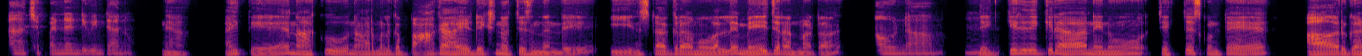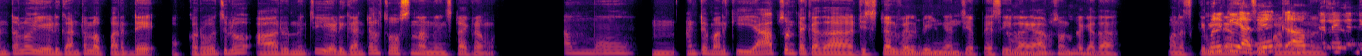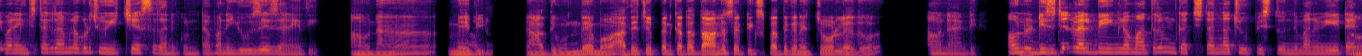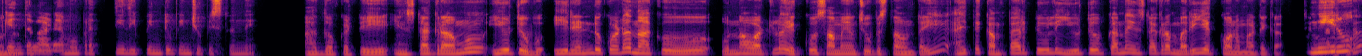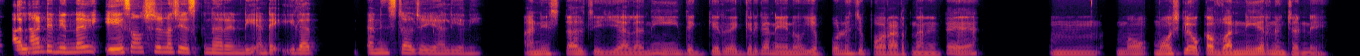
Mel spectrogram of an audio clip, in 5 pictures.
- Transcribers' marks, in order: in English: "నార్మల్‌గా"; in English: "చెక్"; in English: "పర్ డే"; in English: "డిజిటల్ వెల్బింగ్"; other background noise; in English: "స్క్రీన్"; in English: "ఆన్"; in English: "ఇన్‌స్టాగ్రామ్‌లో"; in English: "యూజెజ్"; in English: "మేబీ"; in English: "సెట్టింగ్స్"; in English: "డిజిటల్ వెల్ బీయింగ్‌లో"; in English: "ప్రతీద పిన్ టు పిన్"; in English: "కంపారిటివ్‌లి యూట్యూబ్"; in English: "ఇన్‌స్టాగ్రామ్"; in English: "అన్‌ఇన్‌స్టాల్"; in English: "అన్‌ఇన్‌స్టాల్"; in English: "మో మోస్ట్‌ల్లీ"; in English: "వన్ ఇయర్"
- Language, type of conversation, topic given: Telugu, podcast, స్మార్ట్‌ఫోన్ లేదా సామాజిక మాధ్యమాల నుంచి కొంత విరామం తీసుకోవడం గురించి మీరు ఎలా భావిస్తారు?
